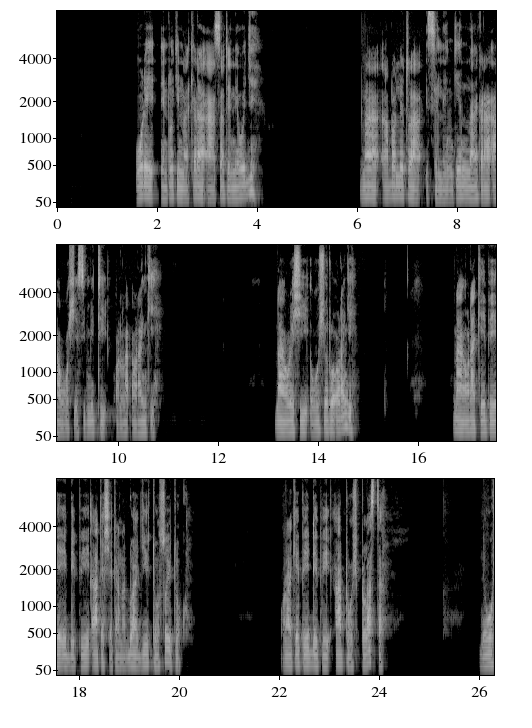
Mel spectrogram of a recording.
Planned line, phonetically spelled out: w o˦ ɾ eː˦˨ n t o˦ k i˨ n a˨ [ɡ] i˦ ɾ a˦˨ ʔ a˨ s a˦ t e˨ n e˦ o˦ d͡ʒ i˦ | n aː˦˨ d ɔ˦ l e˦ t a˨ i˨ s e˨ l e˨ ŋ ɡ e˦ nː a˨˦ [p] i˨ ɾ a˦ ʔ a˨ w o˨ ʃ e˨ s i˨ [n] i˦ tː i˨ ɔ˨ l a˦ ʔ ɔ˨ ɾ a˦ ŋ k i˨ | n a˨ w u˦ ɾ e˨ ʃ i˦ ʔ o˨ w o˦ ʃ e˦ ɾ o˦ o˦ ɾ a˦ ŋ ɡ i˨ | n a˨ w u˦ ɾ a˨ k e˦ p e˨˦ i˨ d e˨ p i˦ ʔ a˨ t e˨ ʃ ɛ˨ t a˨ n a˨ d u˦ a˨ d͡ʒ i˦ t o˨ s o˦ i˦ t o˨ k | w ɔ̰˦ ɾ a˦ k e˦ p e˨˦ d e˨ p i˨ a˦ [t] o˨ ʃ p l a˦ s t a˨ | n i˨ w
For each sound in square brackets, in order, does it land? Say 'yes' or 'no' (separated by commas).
no, no, no, yes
